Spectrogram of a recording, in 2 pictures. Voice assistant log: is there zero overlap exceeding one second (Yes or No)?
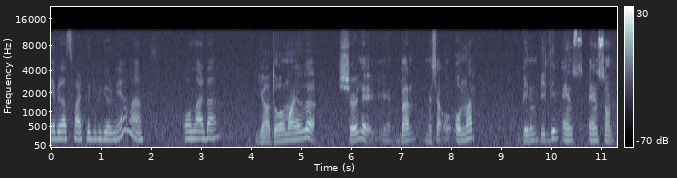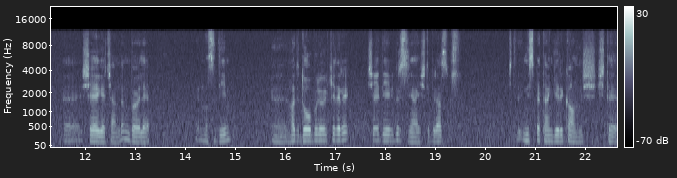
Yes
